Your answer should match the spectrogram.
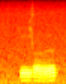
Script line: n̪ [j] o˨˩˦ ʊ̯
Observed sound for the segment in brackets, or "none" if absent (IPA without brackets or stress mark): j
